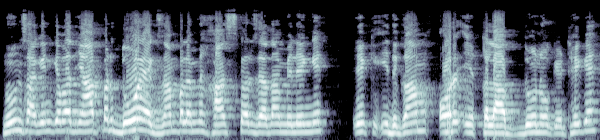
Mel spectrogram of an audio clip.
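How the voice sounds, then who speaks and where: High-voiced man teaching in a muffled recording. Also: steady tone, a bit bright. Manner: drawn-out syllable-by-syllable spelling, asks and answers his own questions. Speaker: Quran reading teacher. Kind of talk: step-by-step recitation lesson.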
